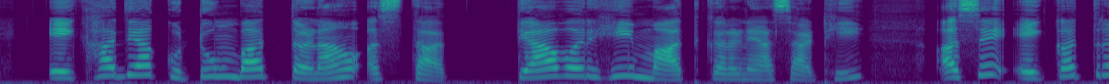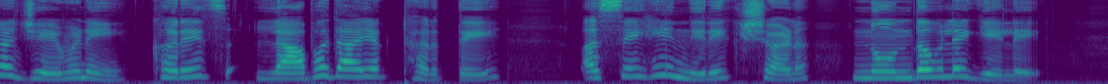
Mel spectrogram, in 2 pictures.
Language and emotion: Marathi, neutral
